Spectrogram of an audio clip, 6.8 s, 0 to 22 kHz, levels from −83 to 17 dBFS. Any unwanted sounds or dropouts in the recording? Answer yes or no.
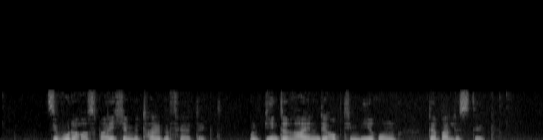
no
